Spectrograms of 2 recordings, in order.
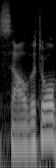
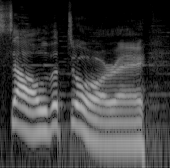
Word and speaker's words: Salvatore: Because I just want to say that Salvatore, but apparently in Italian it's Salvatore.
